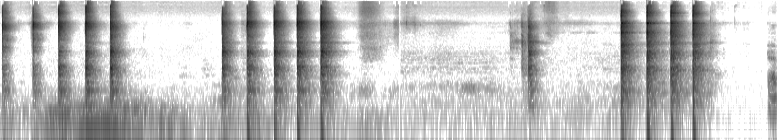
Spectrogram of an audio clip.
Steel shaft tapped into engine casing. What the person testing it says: Tap it till the bottom until you hear that solid tuck tuck noise.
